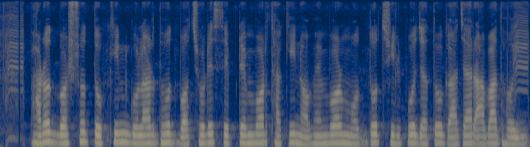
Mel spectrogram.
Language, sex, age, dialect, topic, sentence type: Bengali, female, 18-24, Rajbangshi, agriculture, statement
